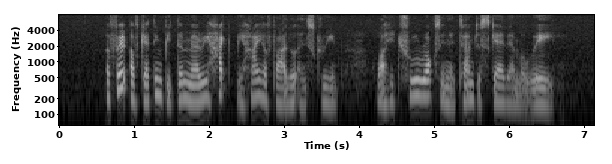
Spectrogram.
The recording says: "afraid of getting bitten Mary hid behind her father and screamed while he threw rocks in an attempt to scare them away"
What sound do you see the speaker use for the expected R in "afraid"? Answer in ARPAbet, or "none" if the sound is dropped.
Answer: none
